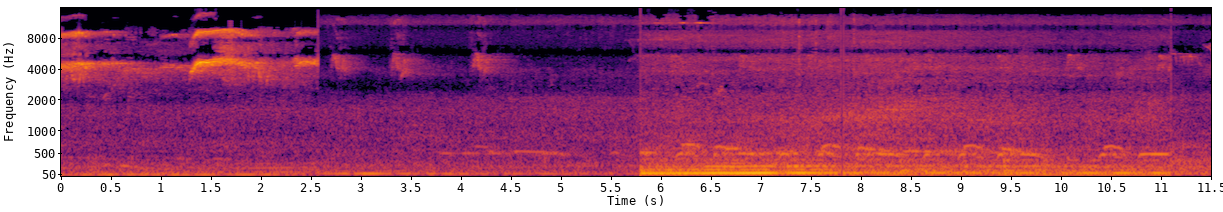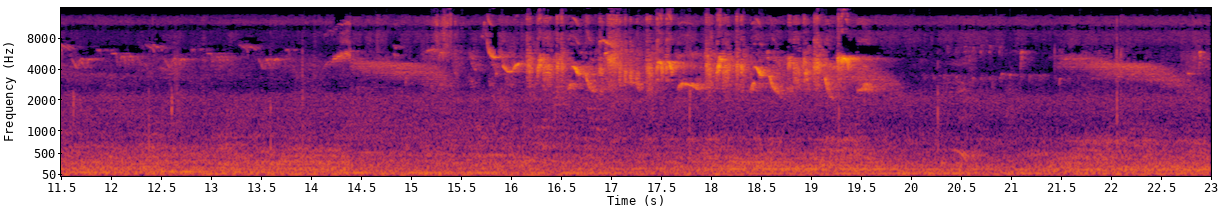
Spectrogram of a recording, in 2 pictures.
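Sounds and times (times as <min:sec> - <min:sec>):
small birds chirping: 0:05.7 - 0:23.0.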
